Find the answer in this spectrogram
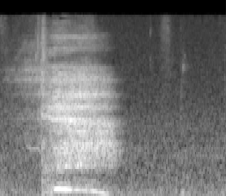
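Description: A woman's breathy sigh, about a second long, with a falling pitch.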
